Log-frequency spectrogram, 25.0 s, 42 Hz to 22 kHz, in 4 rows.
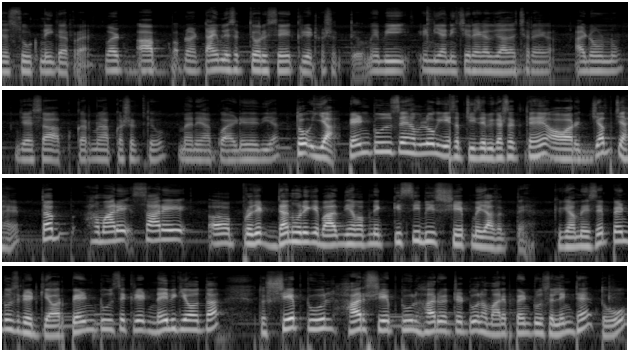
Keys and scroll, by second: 4.1 Return, 4.5 Escape, 7.6 Return, 8.9 Down, 9.1 Left, 9.3 BackSpace, 10.7 space, 10.8 Escape, 12.2 space.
